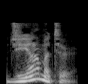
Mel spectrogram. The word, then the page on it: geometer: British English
